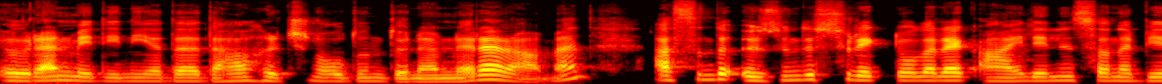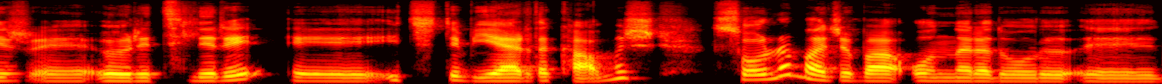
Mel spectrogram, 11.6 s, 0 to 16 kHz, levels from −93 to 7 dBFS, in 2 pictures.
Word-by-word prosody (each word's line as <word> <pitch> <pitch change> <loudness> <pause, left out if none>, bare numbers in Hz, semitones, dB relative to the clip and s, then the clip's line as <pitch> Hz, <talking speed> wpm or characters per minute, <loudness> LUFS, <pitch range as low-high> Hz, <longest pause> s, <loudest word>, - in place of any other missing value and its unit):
öğrenmediğin 160 -2 +1
ya 150 -1 -8
da 150 0 -2
daha 160 +4 -4
hırçın 160 +1 -3
olduğun 150 -1 -8
dönemlere 140 +11 +3
rağmen 255 +7 -3 0.3
aslında 205 +4 0
özünde 190 +5 -3
sürekli 185 -4 -1
olarak 175 0 +4
ailenin 160 +3 -3
sana 165 -2 -4
bir, 155 0 -3
eee, 145 0 -5
öğretileri, 460 0 +3 0.2
eee, 445 -2 -1
içte 360 - -4
bir 150 - -7
yerde 155 +1 +5
kalmış, 280 +10 +1 0.3
sonra 215 - +1
mı 410 - 0
acaba 165 -4 +5
onlara 150 -2 -1
doğru, 140 -1 -3
eee, 135 -2 -5
165 Hz, 145 wpm, -25 LUFS, 150-205 Hz, 0.3 s, yerde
